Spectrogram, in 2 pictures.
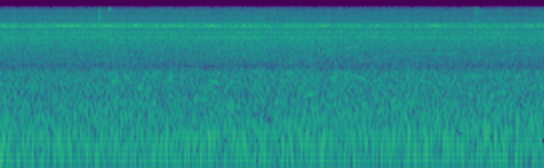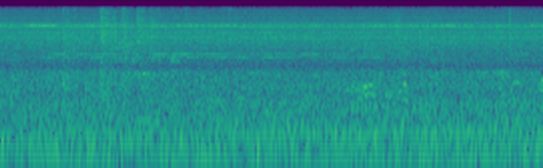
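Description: Fire engine's diesel engine running steadily to drive its water pump, a constant low drone, with people talking faintly nearby.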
